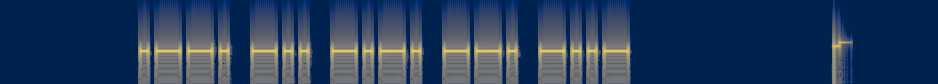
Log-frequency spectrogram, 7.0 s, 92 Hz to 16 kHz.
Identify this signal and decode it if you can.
Morse code, heard as a keyed tone, about 20 wpm, 700 Hz. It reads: PDCGX
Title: Code Groups - 5 Letters - 20wpm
